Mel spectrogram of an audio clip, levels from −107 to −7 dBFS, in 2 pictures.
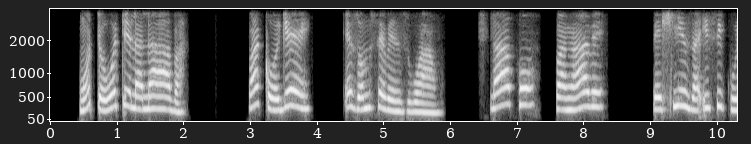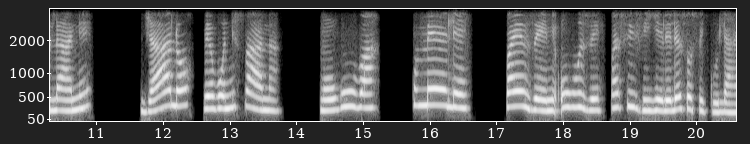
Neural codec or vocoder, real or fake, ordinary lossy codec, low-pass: none; real; Opus, 64 kbps; 3.6 kHz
